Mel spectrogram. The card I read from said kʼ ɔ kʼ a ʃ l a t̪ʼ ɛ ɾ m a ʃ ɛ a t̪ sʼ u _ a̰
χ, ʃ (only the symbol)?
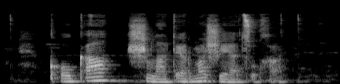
χ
